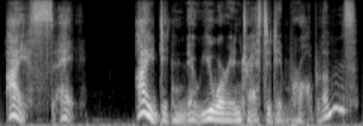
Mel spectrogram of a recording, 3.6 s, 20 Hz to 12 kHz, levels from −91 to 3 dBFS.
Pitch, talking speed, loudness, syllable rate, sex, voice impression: 175 Hz, 165 wpm, -21 LUFS, 5.3 syllables/s, female, feminine, adult-like, slightly friendly, slightly elegant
